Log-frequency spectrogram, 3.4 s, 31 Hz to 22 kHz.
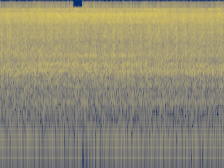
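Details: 2015 Ford Super Duty 6.2L V8, still misfiring after new plugs and coils: uneven, lumpy idle with an irregular shake in the beat; one cylinder dead.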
